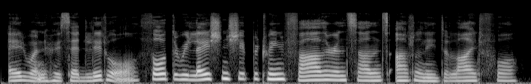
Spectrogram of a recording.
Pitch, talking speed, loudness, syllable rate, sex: 195 Hz, 145 wpm, -16 LUFS, 4.8 syllables/s, female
